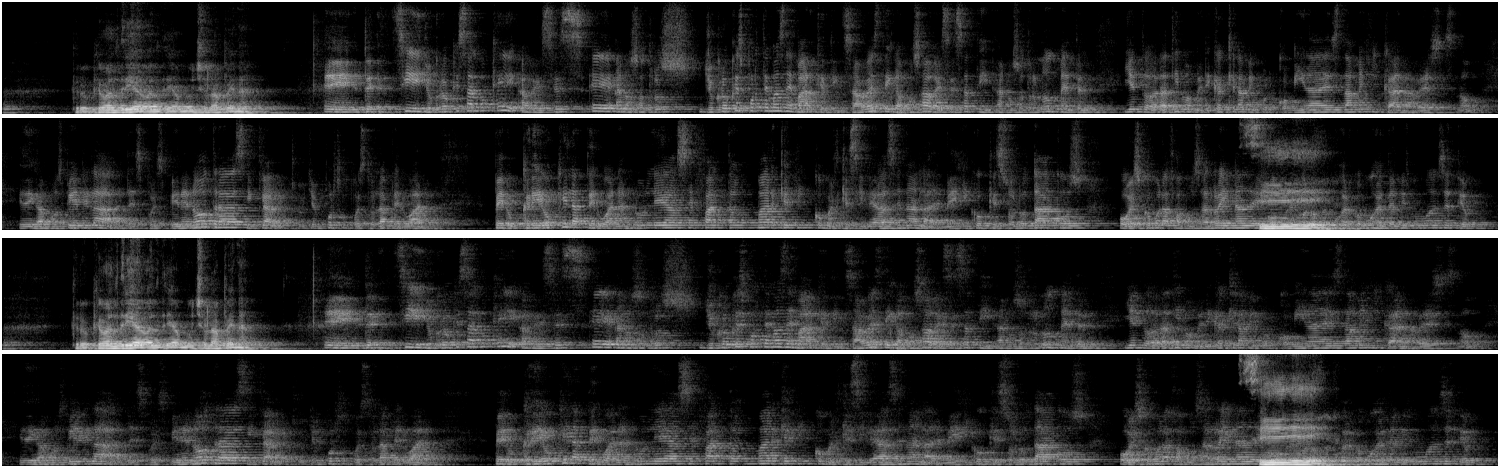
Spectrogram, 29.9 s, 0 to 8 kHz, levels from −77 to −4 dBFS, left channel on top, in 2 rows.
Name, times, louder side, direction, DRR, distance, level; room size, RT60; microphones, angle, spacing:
voice 1, 0.7-2.5 27.5-28.2, right 2 dB, 30° right, 5 dB, 0.5 m, -17 dB
voice 2, 3.2-19.5 19.9-29.6, left 2 dB, 90° left, 1 dB, 1.3 m, -32 dB
4.8 x 4.2 x 5.6 m, 1.2 s
head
